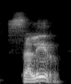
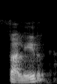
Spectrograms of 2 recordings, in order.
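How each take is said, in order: First: The word begins with a plain s sound. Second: The word begins with a lisped th sound. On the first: This is how speakers from Spain actually say it. The speaker calls it right. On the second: This is how outsiders imitate the accent of Spain. The speaker calls it wrong.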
